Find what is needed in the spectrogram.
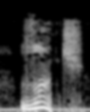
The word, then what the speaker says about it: launch: 准备推出哈，推出呢用的词呢是 launch L-A-U-N-C-H，这个推出呢不要跟 lunch 弄混了哈哈，大家看这个词说 lunch 和 launch 发音不一样，拼写不一样，意思呢更不一样啊！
